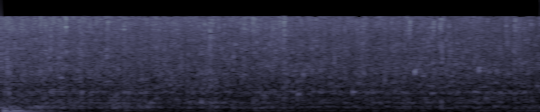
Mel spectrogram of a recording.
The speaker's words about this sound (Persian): قشنگ یه سیفون کشیدن روش رفت پایین.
